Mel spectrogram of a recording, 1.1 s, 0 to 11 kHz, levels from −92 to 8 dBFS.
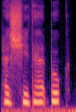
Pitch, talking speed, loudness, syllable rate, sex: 205 Hz, 210 wpm, -14 LUFS, 3.8 syllables/s, female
